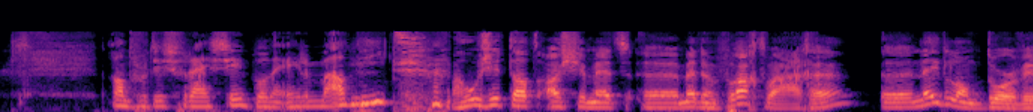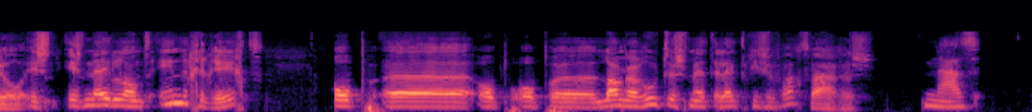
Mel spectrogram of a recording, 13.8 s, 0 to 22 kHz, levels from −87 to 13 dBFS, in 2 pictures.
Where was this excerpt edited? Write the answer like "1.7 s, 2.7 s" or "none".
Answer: 3.0 s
